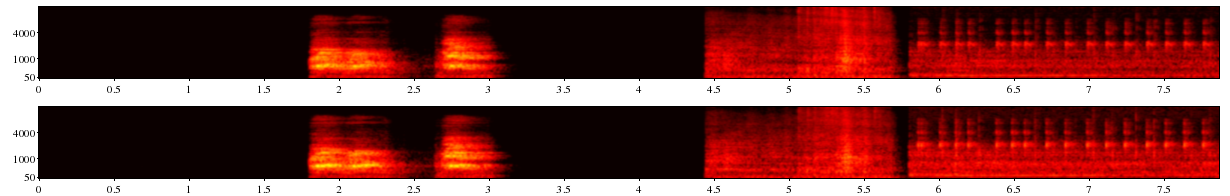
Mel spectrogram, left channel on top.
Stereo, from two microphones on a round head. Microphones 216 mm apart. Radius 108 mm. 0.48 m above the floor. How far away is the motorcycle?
I don't hear a motorcycle.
